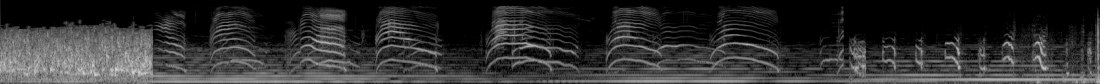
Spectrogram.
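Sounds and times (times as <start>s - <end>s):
kitten mewing: 1.5s - 9.0s
background music: 1.5s - 11.0s.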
